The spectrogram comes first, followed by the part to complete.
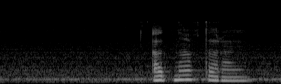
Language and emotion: Russian, neutral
